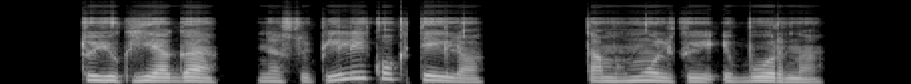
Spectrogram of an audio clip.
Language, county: Lithuanian, Kaunas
